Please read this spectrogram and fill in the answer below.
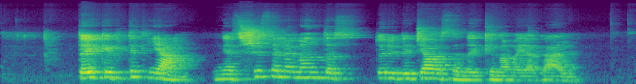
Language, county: Lithuanian, Klaipėda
